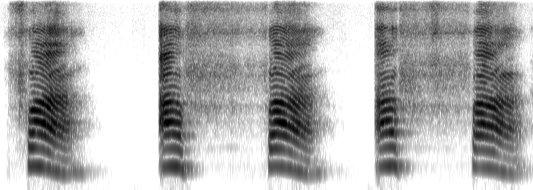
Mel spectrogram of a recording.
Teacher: জিহ্বার কোনোই কাজ নাই। তো এখানে কাজ হচ্ছে উপরের দাঁত আর নিচের ঠোঁট · হামস আছে, রখ আছে, মানে আওয়াজ আর বাতাস দুইটাই চলমান থাকবে · হ্যাঁ, ঠোঁট যেন না লাগে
